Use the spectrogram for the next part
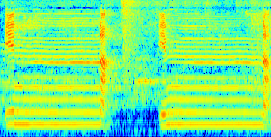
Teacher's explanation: kita tahan dan kita dengungkan dua harokat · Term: gunnah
